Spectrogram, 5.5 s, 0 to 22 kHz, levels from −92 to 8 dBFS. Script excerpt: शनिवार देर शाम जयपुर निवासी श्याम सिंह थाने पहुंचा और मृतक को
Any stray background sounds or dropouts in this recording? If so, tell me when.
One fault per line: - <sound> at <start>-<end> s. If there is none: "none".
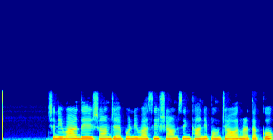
none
